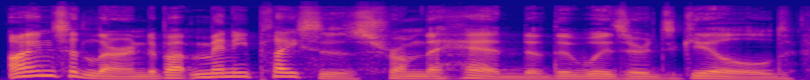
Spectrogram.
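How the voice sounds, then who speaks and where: Male fantasy audiobook narrator, lowish register, animated delivery, dry sound. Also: measured pace, no echo. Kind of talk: scripted fantasy novel narration.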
